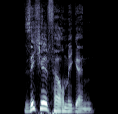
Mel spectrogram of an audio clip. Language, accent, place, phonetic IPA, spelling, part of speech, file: German, Germany, Berlin, [ˈzɪçl̩ˌfœʁmɪɡn̩], sichelförmigen, adjective, De-sichelförmigen.ogg
- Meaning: inflection of sichelförmig: 1. strong genitive masculine/neuter singular 2. weak/mixed genitive/dative all-gender singular 3. strong/weak/mixed accusative masculine singular 4. strong dative plural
